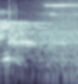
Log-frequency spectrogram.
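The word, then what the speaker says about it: عمرو: Kalau ada wawunya bacanya Amr. Kalau tidak ada wawu bacanya Umar.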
